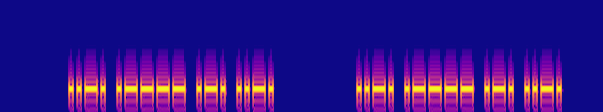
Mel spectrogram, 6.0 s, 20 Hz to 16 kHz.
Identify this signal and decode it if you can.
Morse code, heard as a keyed tone, about 31 wpm, 700 Hz. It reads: F1RF F1RF
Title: DXCC-100 Call Signs - 4 Characters - Repeated 3x - 30wpm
